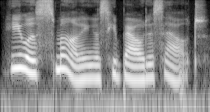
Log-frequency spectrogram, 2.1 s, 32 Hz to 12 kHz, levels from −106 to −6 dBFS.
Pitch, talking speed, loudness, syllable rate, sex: 225 Hz, 230 wpm, -17 LUFS, 5.0 syllables/s, female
